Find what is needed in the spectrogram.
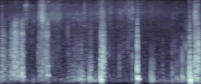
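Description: Wood-chip mulch crunching and rustling in about five sharp, uneven crackles.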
